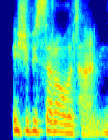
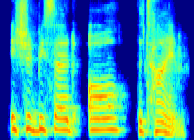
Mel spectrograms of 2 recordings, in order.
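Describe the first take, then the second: First: Said in the usual way. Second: Slow, stressed on be; emphatic repeat. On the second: Shown as a demonstration. Telling parents to say it more, slow and stressed. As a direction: press each word, slowly.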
